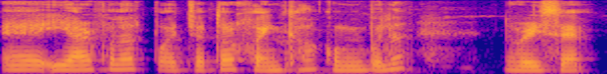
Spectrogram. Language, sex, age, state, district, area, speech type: Assamese, male, 18-30, Assam, Jorhat, urban, spontaneous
